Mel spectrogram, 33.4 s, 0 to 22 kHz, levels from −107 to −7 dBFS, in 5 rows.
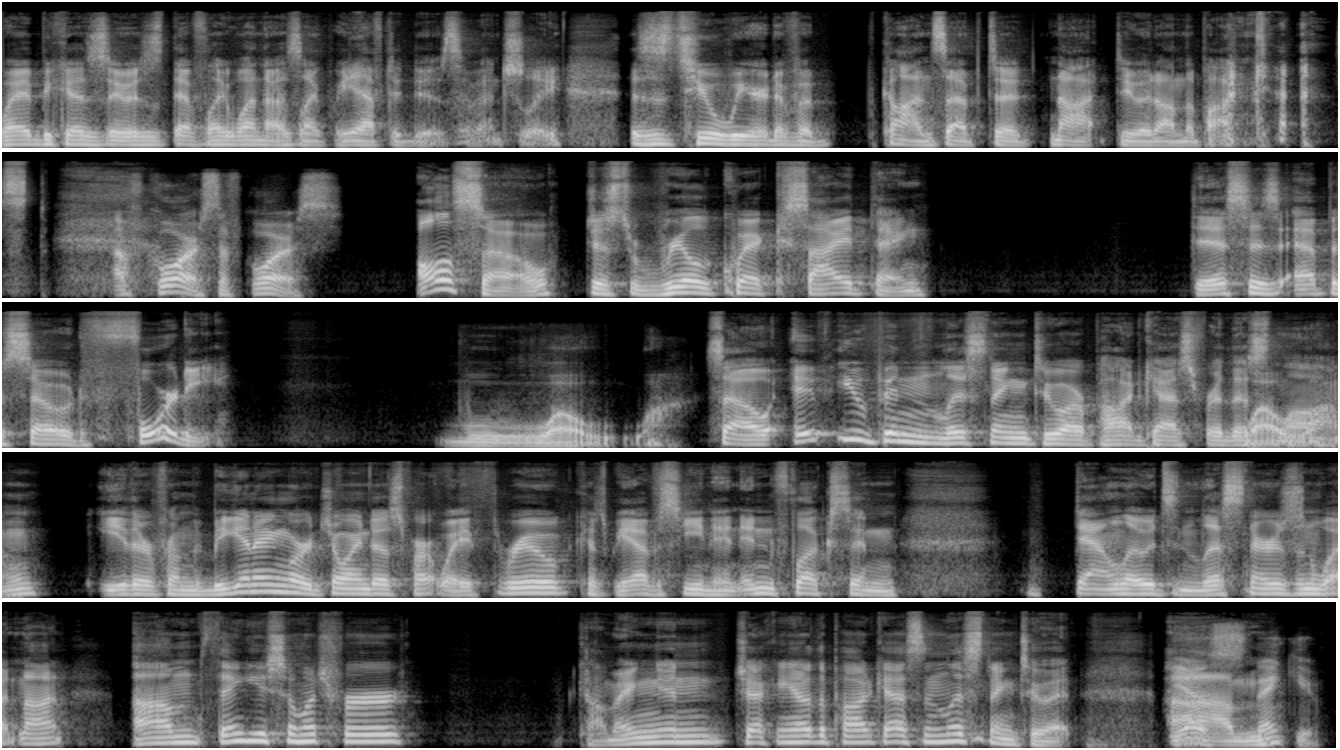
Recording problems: abrupt cut into speech; at the start

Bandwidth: 16.5 kHz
